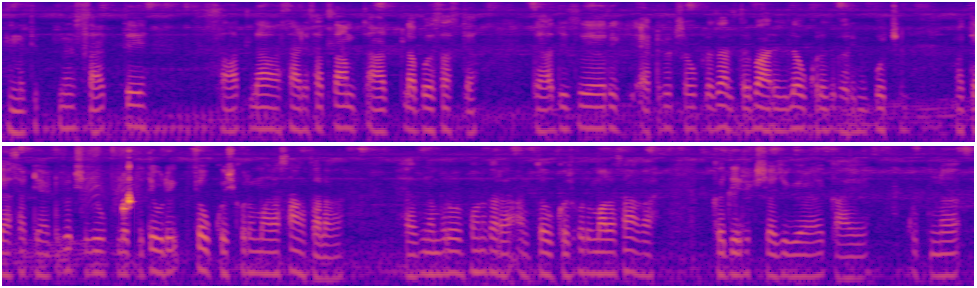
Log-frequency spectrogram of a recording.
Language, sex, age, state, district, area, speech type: Marathi, male, 18-30, Maharashtra, Sangli, rural, spontaneous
